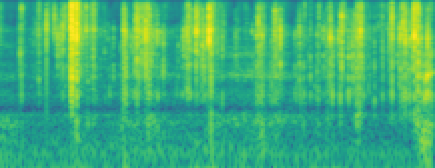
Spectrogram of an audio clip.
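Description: A plastic baggie holding a figure's stocking is handled and pulled open during an unboxing, giving close, continuous crinkling and rustling with sharp crackles and small tearing bursts throughout.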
